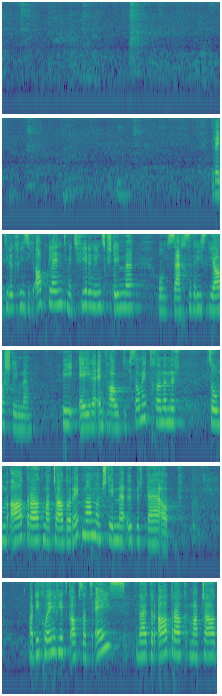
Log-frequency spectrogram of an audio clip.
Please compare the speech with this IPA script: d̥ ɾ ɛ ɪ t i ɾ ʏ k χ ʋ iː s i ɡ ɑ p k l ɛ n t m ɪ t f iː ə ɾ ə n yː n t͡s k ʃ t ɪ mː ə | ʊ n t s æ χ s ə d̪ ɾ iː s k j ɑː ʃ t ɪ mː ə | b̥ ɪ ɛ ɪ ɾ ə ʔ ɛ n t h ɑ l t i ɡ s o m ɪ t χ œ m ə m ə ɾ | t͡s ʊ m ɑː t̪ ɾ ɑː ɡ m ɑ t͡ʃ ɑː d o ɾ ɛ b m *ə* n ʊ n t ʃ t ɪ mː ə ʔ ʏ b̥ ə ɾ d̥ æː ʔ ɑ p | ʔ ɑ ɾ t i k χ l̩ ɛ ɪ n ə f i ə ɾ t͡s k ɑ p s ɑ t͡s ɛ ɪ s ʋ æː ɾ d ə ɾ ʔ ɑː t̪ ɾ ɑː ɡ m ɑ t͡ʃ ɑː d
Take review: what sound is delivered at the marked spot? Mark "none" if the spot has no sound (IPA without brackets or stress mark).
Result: ɑ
